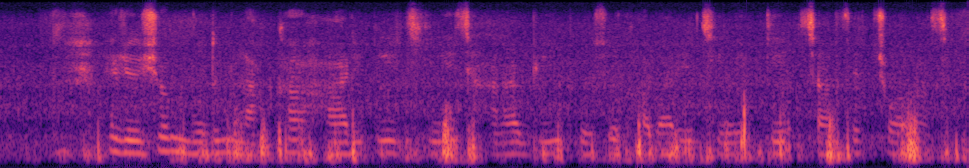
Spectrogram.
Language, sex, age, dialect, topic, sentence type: Bengali, female, 18-24, Western, agriculture, statement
